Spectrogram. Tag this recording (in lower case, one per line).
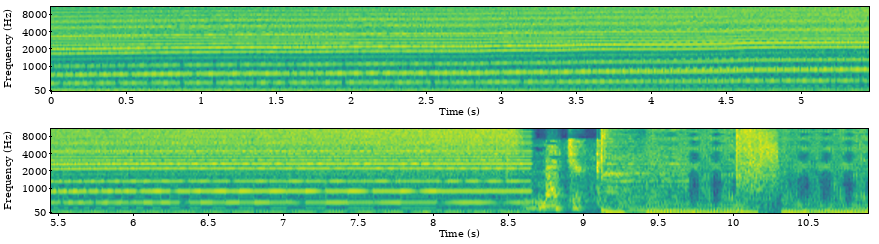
music
speech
